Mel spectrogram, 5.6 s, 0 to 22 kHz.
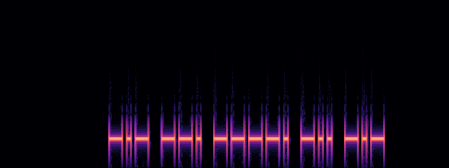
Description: Morse code, heard as a keyed tone, about 26 wpm, 700 Hz. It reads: KG9DK
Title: Speed Racing - USA 2x2 Call Signs 22wpm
